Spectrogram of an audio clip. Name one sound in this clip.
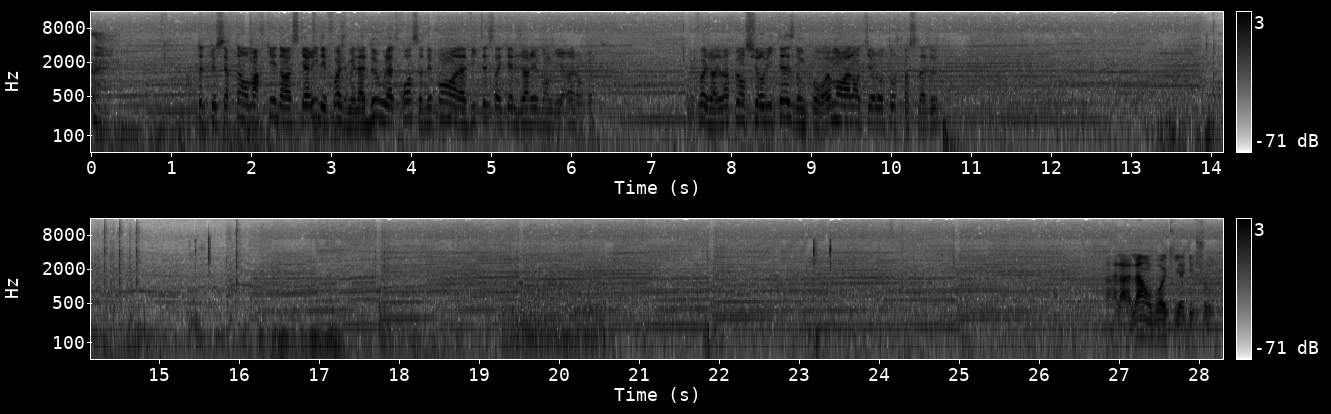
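A race car engine whines steadily, rising and falling in pitch as it shifts gears.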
